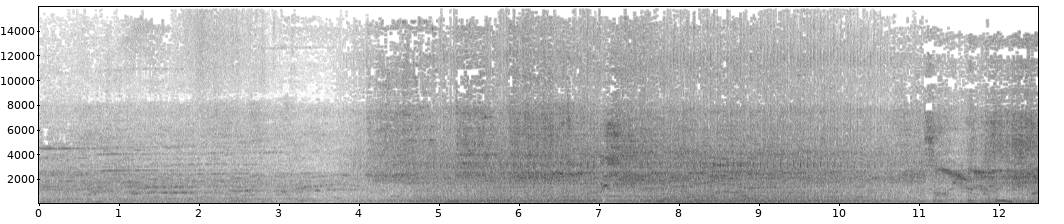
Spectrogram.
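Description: Indoor arcade din: electronic game-machine sounds mixed with people's voices, getting louder about four seconds in.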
